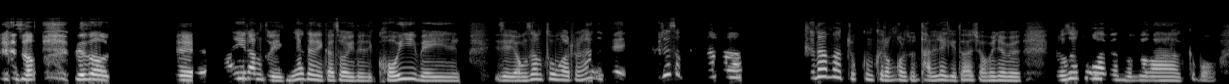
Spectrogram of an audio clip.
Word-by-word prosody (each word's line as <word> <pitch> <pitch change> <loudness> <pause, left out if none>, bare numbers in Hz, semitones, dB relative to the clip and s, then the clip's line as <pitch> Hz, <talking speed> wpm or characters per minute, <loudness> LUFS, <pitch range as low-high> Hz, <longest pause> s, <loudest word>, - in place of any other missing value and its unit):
그래서 230 -2 +5 0.4
그래서 225 -2 +7 0.7
네 205 -2 +6 0.4
아이랑도 260 -8 +2
얘기해야 195 +8 0
되니까 205 -6 +2
저희는 180 -2 0
거의 235 +7 +2
매일 175 -4 -2 0.3
이제 185 -1 -2
영상통화를 210 +2 0
하는데 295 - -5 0.3
그래서 465 +2 -2 1.3
그나마 345 +1 +3
조금 240 -4 -7
그런걸 200 -2 -2
좀 195 0 -8
달래기도 195 0 -2
하죠. 200 -3 -3
왜냐하면 185 -1 0 0.4
영상통화하면 260 -4 +1
엄마가 185 -1 -1 0.2
뭐 - - -10
205 Hz, 325 characters per minute, -22 LUFS, 185-245 Hz, 1.3 s, 그래서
